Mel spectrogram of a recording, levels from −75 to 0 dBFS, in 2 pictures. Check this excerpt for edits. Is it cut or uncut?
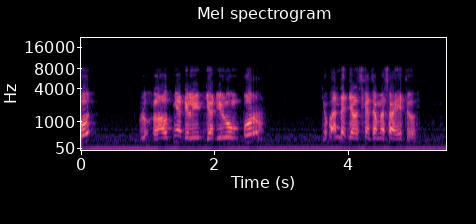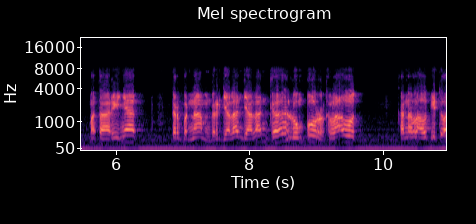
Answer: uncut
